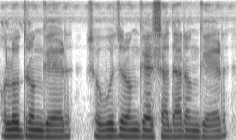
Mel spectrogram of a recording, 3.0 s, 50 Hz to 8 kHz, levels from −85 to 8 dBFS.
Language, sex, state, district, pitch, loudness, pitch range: Bengali, male, Assam, Hailakandi, 130 Hz, -16 LUFS, 130-140 Hz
